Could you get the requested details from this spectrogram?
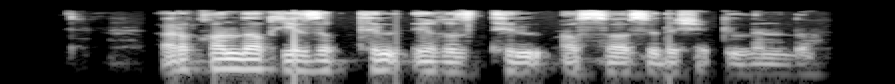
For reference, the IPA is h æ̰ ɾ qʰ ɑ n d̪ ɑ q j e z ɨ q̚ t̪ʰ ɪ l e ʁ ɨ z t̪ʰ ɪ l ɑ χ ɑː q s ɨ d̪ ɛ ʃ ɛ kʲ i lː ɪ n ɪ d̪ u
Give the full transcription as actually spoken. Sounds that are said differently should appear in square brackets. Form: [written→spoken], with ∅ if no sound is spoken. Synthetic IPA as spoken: h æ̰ ɾ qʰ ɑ n d̪ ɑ q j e z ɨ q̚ t̪ʰ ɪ l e ʁ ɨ z t̪ʰ ɪ l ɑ [χ→s] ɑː [q→∅] s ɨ d̪ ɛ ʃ ɛ kʲ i lː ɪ n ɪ d̪ u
